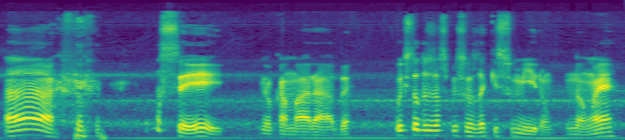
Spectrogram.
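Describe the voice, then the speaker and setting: A man's voice: on the low side, lively intonation, slow, a little hiss or hum. A man voicing a mysterious, eccentric vagabond in an audio story, drawling slangy words in a theatrical, teasing way. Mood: sly, amused. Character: mysterious eccentric wandering vagabond, teasing, preachy, ancient but young-sounding.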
